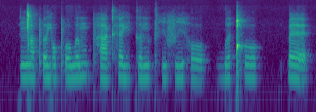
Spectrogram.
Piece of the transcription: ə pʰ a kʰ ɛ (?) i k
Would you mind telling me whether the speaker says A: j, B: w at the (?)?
A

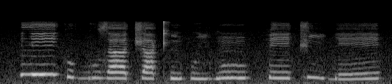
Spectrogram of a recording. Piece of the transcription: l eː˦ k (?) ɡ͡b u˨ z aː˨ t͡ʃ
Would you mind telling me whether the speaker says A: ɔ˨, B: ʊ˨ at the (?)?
B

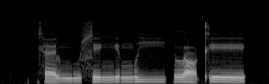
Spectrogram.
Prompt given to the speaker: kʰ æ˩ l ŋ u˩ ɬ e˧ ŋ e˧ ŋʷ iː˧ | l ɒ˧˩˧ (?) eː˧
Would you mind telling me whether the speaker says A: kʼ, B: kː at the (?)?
A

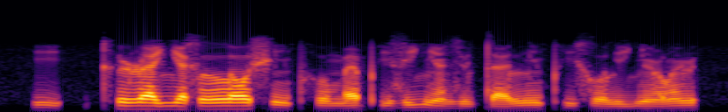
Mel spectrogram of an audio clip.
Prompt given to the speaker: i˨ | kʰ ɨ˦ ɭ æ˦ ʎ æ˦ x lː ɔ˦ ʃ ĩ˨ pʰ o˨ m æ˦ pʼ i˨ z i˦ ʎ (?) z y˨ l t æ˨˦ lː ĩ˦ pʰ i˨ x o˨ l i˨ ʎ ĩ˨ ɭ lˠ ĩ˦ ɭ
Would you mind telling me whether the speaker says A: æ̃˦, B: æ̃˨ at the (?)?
B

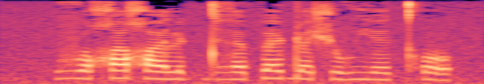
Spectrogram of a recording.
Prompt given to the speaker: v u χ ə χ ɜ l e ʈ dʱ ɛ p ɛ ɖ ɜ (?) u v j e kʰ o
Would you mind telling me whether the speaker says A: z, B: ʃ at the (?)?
B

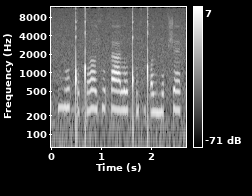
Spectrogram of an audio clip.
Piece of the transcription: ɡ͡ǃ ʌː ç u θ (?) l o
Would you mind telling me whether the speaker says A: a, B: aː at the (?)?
B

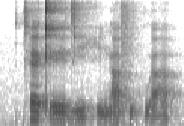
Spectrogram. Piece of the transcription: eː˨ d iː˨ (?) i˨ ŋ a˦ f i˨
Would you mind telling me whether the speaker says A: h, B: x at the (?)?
A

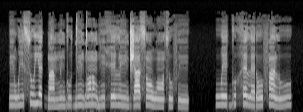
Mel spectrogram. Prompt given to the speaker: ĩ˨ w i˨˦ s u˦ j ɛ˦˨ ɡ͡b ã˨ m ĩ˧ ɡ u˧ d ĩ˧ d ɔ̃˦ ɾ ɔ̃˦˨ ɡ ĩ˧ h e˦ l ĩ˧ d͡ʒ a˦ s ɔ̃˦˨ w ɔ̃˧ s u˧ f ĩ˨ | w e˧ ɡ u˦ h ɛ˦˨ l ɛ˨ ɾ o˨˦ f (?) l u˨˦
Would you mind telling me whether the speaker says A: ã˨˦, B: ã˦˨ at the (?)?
B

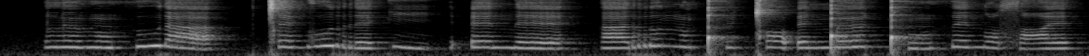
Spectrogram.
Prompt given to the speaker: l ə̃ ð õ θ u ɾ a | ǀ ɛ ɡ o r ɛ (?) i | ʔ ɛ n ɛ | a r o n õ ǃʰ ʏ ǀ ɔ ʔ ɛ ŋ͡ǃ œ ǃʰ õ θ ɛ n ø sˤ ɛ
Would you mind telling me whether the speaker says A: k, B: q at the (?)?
A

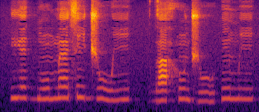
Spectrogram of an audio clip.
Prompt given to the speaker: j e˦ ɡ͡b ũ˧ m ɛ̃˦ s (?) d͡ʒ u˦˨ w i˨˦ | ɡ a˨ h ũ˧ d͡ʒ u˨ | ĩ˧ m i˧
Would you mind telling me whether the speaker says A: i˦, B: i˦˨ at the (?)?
A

